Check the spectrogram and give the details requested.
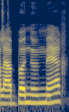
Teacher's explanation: Accentuer les « e » en fin de mot.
